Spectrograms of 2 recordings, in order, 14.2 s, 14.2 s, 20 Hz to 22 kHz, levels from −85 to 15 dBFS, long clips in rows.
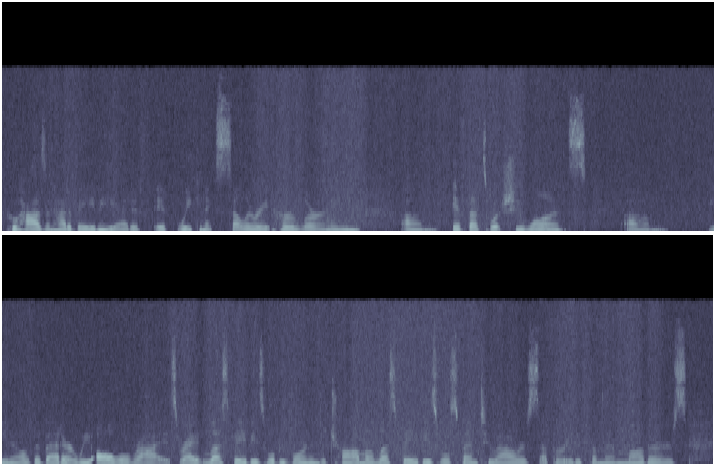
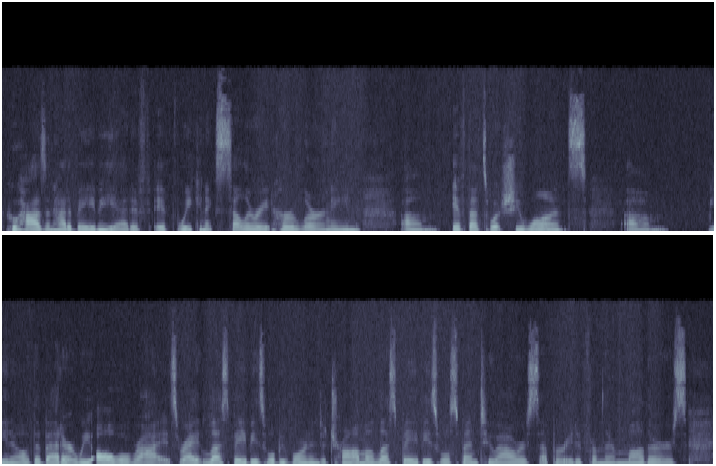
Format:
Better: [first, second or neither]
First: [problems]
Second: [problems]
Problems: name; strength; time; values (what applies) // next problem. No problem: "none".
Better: second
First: hiss; loud; throughout; 9 dB below the speech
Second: hiss; faint; throughout; 20 dB below the speech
